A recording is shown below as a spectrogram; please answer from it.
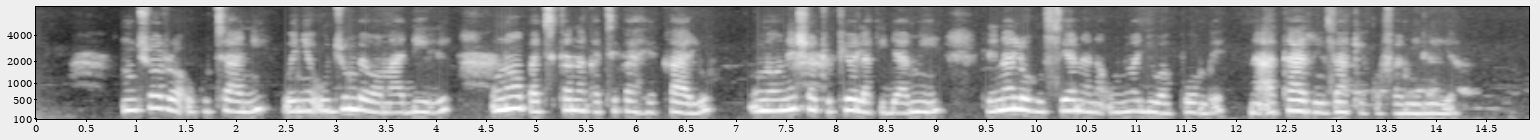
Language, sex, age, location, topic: Swahili, female, 18-24, Mombasa, government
